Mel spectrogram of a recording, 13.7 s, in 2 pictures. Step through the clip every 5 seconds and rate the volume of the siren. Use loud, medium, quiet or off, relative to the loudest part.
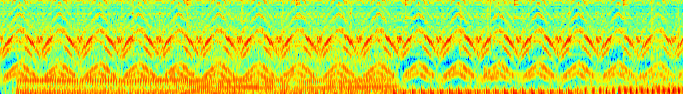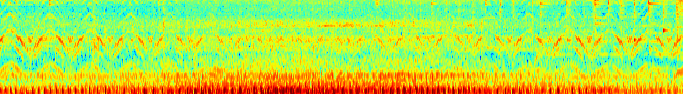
loud, loud, medium.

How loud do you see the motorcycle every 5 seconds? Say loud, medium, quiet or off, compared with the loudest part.
medium, loud, loud.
